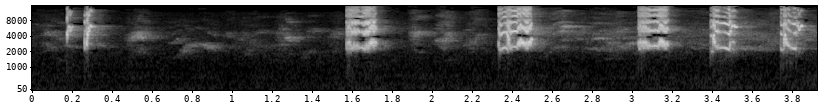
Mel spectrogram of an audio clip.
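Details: Euwing green opaline and albino lovebirds housed as a pair: a few quick sharp chirps, soft warbling notes, then a run of loud harsh screechy chirps close together.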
